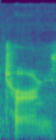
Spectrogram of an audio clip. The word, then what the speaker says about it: tern: Sounds like a kind of bird. There is. I think it's a water bird called a tern, spelled T-E-R-N.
